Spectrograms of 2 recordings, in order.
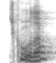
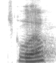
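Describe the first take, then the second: First: Mock reassurance. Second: Said in the usual way. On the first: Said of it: "repeats line in higher voice". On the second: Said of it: "repeats line".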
